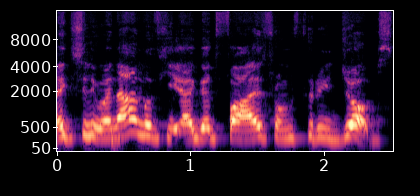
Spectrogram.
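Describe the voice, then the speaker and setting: Very fast, lively speech in a strong Russian accent, with a dry, close sound and no echo. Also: woman. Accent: heavy Russian. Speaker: career channel host. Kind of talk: live panel discussion.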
